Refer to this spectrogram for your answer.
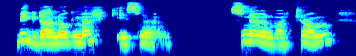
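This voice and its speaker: Speaking at a fairly slow pace, a woman with a medium-pitched, dark, mellow voice keeps her intonation fairly even. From west coast of Norway. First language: Norwegian. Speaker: children's author. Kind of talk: reading aloud; casual talk.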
